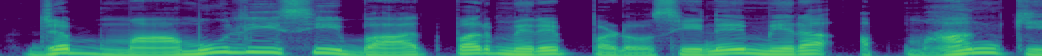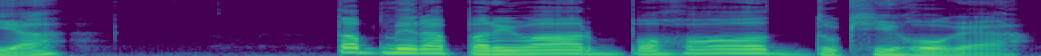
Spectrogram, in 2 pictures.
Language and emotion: Hindi, sad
